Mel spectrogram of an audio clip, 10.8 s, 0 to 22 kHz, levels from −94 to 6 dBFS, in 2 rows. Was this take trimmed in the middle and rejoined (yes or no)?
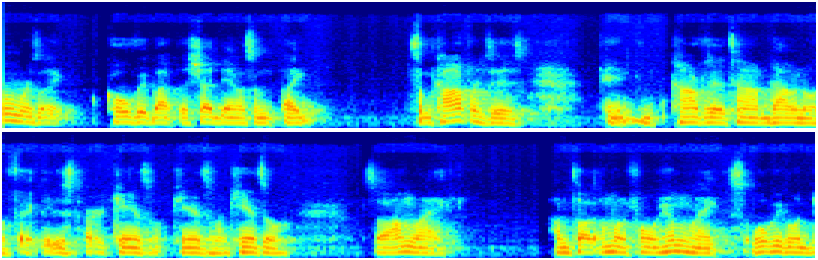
no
